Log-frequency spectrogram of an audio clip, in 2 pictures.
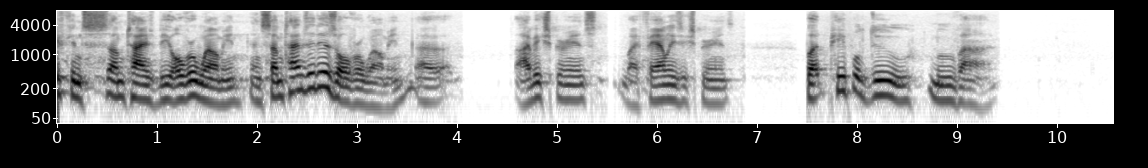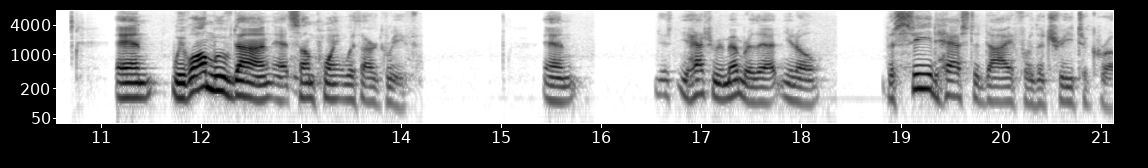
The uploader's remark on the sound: These Dharma talks were recorded at Muddy Water Zen Buddhist temple in Royal Oak, Michigan.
